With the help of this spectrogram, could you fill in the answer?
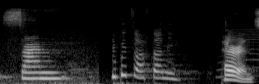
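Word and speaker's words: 三: How do you pronounce 2? And 3? San.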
